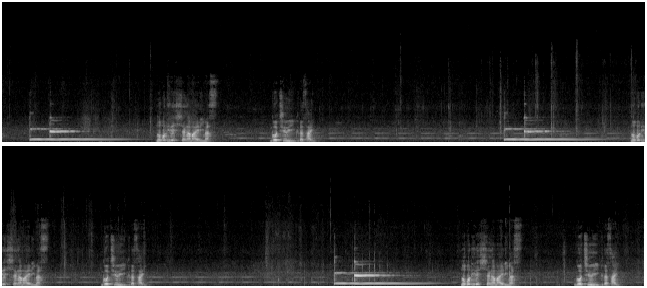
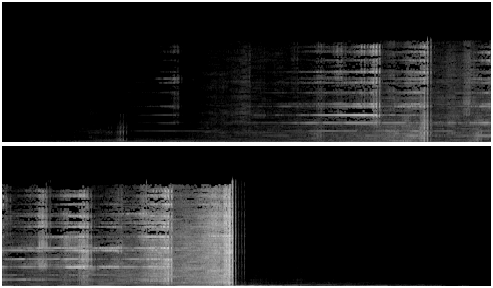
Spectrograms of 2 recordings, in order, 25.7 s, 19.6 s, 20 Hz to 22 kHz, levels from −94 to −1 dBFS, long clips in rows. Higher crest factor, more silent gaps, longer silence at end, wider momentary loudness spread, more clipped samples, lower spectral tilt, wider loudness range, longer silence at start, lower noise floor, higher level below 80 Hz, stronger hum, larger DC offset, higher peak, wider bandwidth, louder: second, 24 dB vs 32 dB; neither; second, 0.45 s vs 4.15 s; about the same, 22 LU vs 23 LU; neither; first, -2.5 dB/octave vs 2 dB/octave; second, 12 LU vs 15 LU; second, 0.55 s vs 6.2 s; second, -66 dBFS vs -88 dBFS; second, -86 dBFS vs -52 dBFS; neither; neither; second, -14 dBFS vs 0 dBFS; second, 13.5 kHz vs 16 kHz; second, -33 LUFS vs -24 LUFS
